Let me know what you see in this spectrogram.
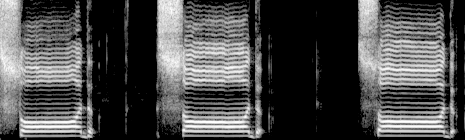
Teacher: जबान की नोक को नीचे के 2 दांतों के जड़ में लगाने से होता है. It is pronounced when द tip of your tongue touch द roots of your 2 bottom teeths.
